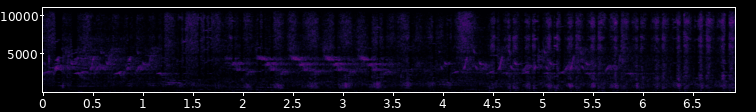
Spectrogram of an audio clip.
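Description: Faint scratching of a white colored pencil rubbing on paper in quick, repeated up-and-down shading strokes.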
